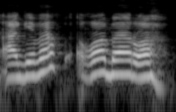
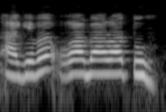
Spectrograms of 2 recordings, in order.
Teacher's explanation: ویسے جب ہم ہجوں سے پڑھتے ہیں، رواں پڑھتے ہیں تو یہ تا ہی رہتی ہے، لیکن جب ہم اس کو وقف کرتے ہیں تو یہ ہا بن جاتی ہے، ہا کی آواز آتی ہے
